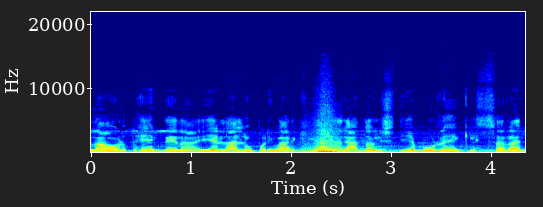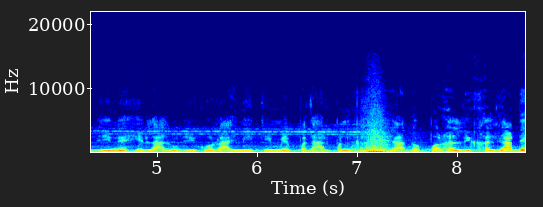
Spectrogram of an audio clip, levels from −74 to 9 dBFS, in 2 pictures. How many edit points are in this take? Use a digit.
2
